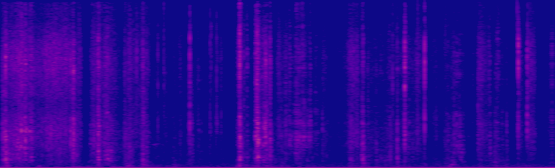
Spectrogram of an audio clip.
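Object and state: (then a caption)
Aluminium foil sheet being rubbed. Fingertips rub and scratch a large, flattened aluminium foil sheet, then hands smooth its edge. The result is a quiet, steady run of bright, crinkly scratching with many small, sharp crackles popping out along the way.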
